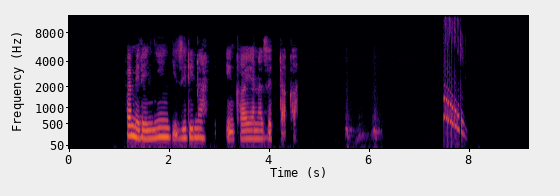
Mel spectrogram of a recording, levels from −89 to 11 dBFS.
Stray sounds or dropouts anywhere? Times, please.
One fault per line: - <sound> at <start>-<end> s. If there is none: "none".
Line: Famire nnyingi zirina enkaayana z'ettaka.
- whoosh at 5.5-6.3 s
- chirp at 7.5-8.0 s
